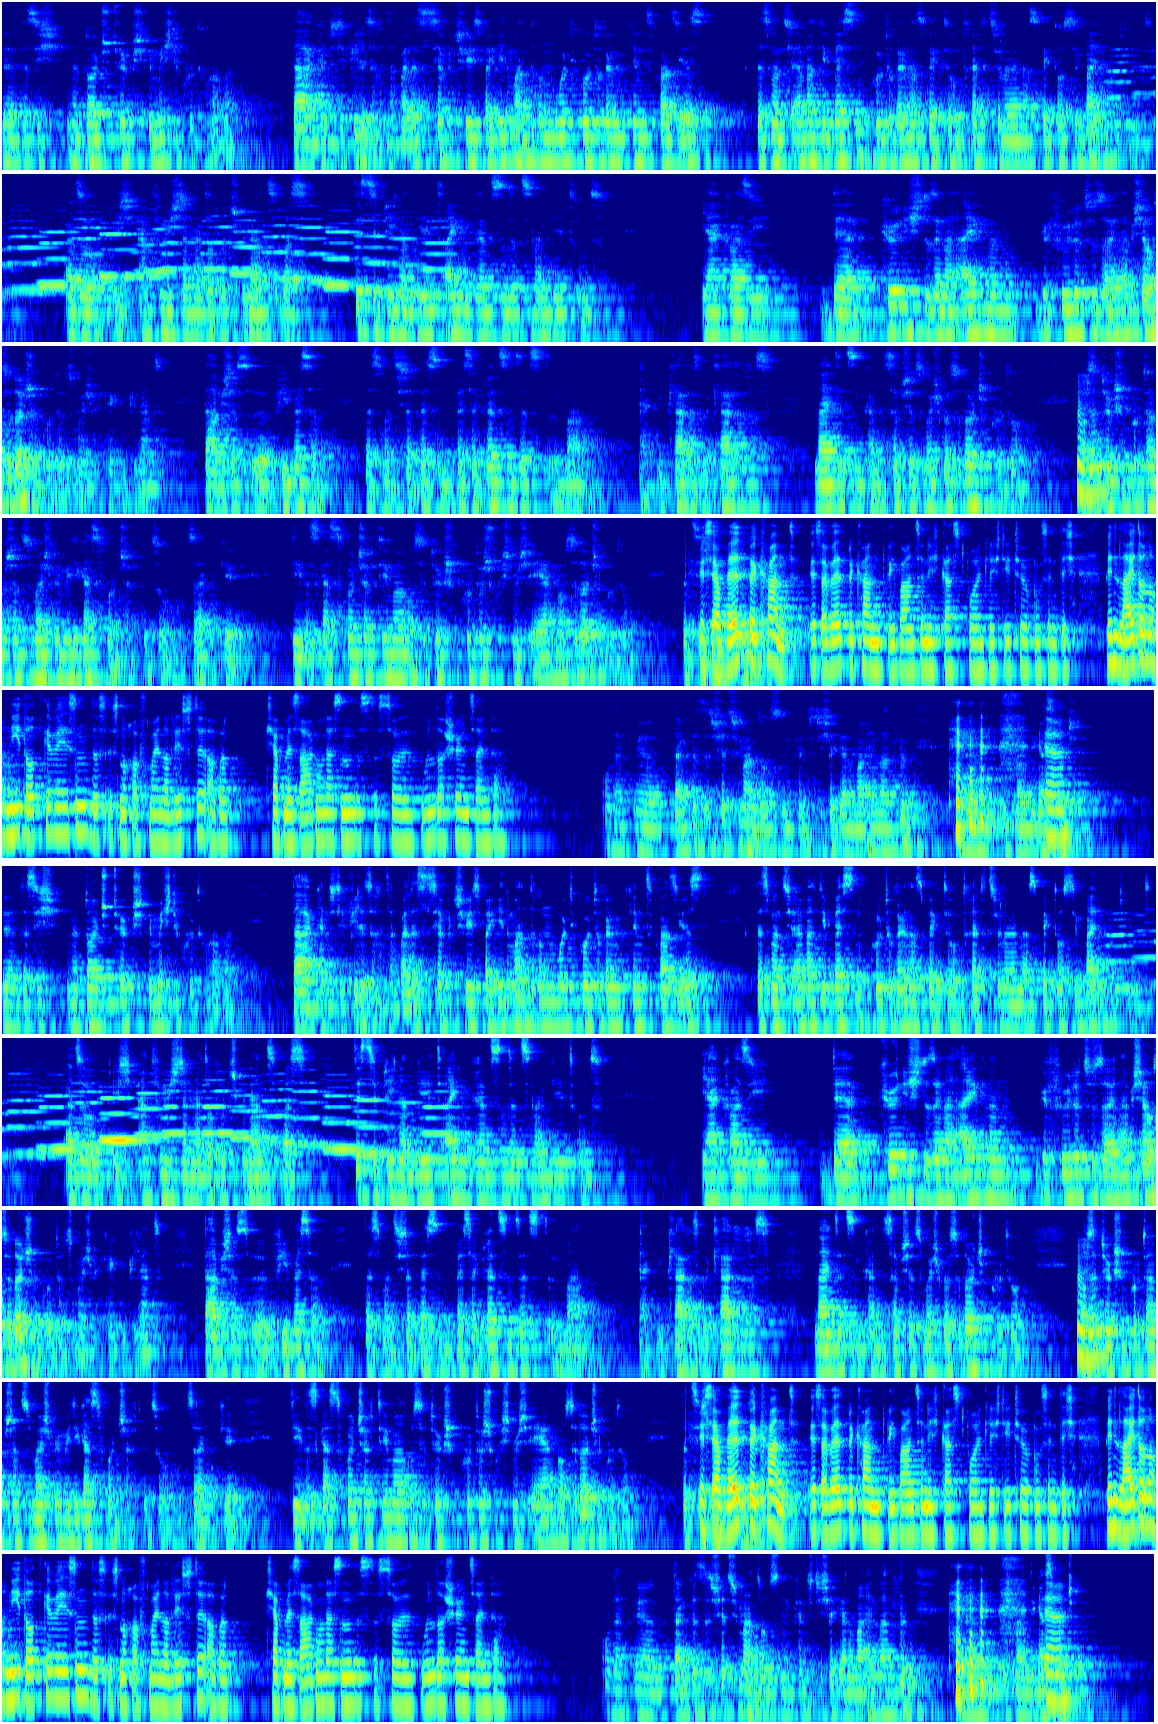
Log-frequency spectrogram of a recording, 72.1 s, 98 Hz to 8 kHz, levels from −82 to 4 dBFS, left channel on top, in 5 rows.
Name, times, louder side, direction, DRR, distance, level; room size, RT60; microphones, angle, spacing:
voice 1, 0.0-2.9 3.6-8.7 9.1-14.2 15.2-18.6 18.8-21.9 23.2-24.0 24.7-25.1 25.4-27.1 27.3-36.3 36.8-46.5 46.9-51.1 51.8-52.7 65.2-71.1, right 1 dB, 80° right, 0 dB, 2.3 m, -40 dB
Wind instrument woodwind instrument, 13.7-20.1, right 6 dB, 45° right, 4.9 m, -40 dB
voice 2, 42.3-42.6 52.0-53.1 53.4-60.5 61.0-64.0 69.5-69.7 70.2-71.0, right 1 dB, 10° right, 7 dB, 0.4 m, -32 dB
12.0 x 9.1 x 6.0 m, 1.4 s
head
